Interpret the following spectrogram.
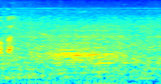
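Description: Steady background street traffic noise: an even hum of vehicles on a city street.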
